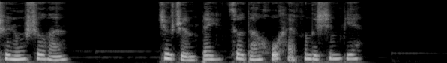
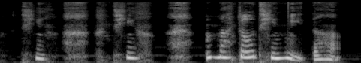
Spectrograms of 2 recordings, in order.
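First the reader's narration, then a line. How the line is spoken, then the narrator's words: Smiling, ingratiating. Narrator (Chinese): 胡海峰 对丈母娘沈春荣笑道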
